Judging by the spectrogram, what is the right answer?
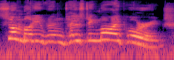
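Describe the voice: A put-on character voice sits at an extremely high pitch. The pace is moderate.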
